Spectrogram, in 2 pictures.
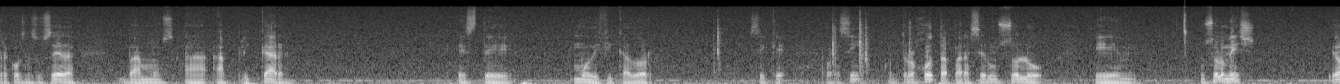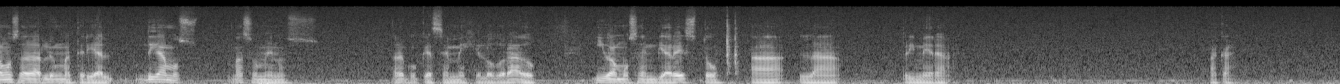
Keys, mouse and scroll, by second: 0.2 click, 1.4 click, 1.4 right click, 3.2 click, 7.4 shift+click, 7.4 shift+right click, 8.7 ctrl+shift+j, 13.1 click, 14.3 click, 15.2-17.3 drag, 20.7 m, 22.0 click, 23.1 click, 23.9-24.2 scroll down 1, 24.5-26.0 middle drag, 26.2-26.8 middle drag.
